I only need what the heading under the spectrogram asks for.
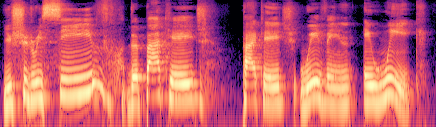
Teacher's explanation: So, you should, et on ne prononce pas le L.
